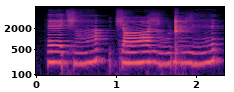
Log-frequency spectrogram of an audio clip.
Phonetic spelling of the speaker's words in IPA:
ɛː t͡ʃ a̤ | t͡ʃ ɑː ɮ ɔ̤ ɖ ɔ̤ ɮ ɛ̤

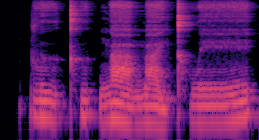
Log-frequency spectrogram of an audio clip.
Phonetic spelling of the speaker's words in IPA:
p l ɯː˨˩ kʰ ɯ˨˩ k̚ ŋ aː˨˩ m a˨˩ j kʰ w eː˦˥

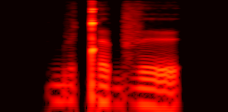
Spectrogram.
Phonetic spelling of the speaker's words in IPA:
b ø ǃ œ b v ø

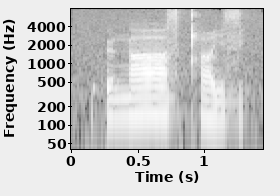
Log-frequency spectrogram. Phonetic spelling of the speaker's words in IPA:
ʔ ʏ ŋ aː z qʰ i z

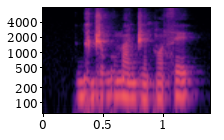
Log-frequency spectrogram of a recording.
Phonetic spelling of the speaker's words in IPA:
ɡ ɨ˨ d͡ʒ ə˨˦ ɡʷ ɨ˨ m ã˧ d͡ʒ ɛ̃˨ k ɔ̃˧ s e˦

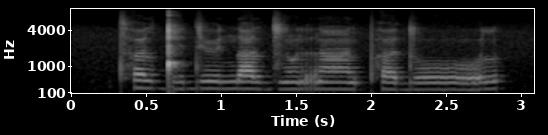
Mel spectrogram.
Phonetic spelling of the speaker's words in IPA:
tʰ ɐ l ɡ͡ǃ e d ʏː n a l d͡z õ r ãː l pʰ ɐ d oː l

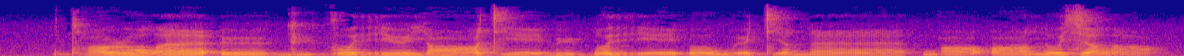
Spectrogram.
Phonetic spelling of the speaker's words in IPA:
dʱ ɑ˨˦ ɭ o˧ lˠ æː˨ ʔ øː˨ ɡ y˨ ɡ o˦˨ rʲ øː˧ j ɑː˦˨ tʲ eː˨ ɓ y˧ ɓ o˦ rʲ eː˨ ʔ o˦ w ø˨ tʲ ɑ˨ n æː˨ | w ɑː˨ ʔ ɑː˨˦ n o˧ zʲ ɑ˧ lˠ ɑ˨

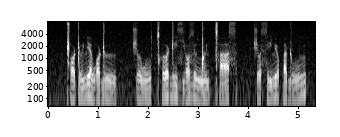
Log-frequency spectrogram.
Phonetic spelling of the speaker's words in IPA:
ǁ ɔ ʈ ɯ lʲ a w ɔ ɖ ɯ | t͡ʃ ɤ w u ǀʰ ɤ ɖ i zʲ ɔ z ɯ ŋ͡ǃ ɯ lʲ ǀʰ a s | t͡ʃ ɤ s i lʲ ɔ p a ɖ u l

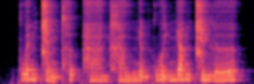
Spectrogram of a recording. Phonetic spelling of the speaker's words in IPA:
k w ɛ˧ ŋ t͡ɕ a˧˩ ŋ t̪ʰ ə˨˩ p̚ h a̤ː˨˩ n x a̤˨˩ w ɲ a̰˧˨ n k w o̰˧˨ j ɲ a˧ n t͡ɕ ə˧ j l əː˨˦

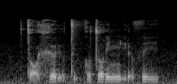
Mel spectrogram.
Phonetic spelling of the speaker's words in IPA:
t ɔ̰ xʲ ɔ ɾʲ o̰ t ḭ k o t o ɾ e ɲ ḭ ɾʲ ɔ̰ θ i

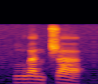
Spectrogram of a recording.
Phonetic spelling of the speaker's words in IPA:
l w a˥˧ n ʈ͡ʂ ä˥˩

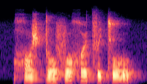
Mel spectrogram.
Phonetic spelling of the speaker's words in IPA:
χ ɔ ʒ t o f o χ ø t͡s ə cʰ o

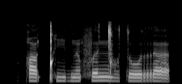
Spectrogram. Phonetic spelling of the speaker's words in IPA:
q o ǃʰ i d̪ ə̃ f ə ŋ͡ǀ ɔ̤ t o r ɐ

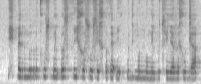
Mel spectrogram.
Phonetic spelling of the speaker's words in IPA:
x i k͡p ɛ r ŋ o r ɤ kʰ u s ɡ͡b ɤ lʲ ʔ ɤ s θ i x ɤ s u s e x ʔ ɤ θ ɛ ʔ i θ k͡p ɯ ɡʲ ɯ ŋ͡m ɤ ŋ o ŋ ɛ lʲ p u t͡sʰ e lʲ a v ɛ x u ɡʲ a

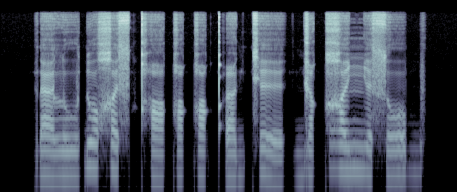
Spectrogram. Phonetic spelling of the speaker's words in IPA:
ɾ æ l u ɗ u χ e s qʰ ɒ q u q u qʼ i ɡ c e | ɡ i q ʁ e ɲ e s o b

